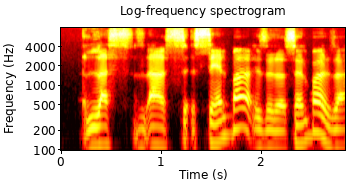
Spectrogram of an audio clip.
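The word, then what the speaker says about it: La Ceiba: La Selba. Is it Laselba? Is that how you say it? Laaba.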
